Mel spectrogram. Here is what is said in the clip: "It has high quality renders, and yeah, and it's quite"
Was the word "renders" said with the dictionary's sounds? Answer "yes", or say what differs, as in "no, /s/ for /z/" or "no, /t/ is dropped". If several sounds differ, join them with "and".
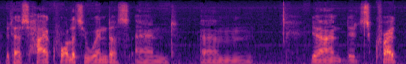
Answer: no, /w/ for /ɹ/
